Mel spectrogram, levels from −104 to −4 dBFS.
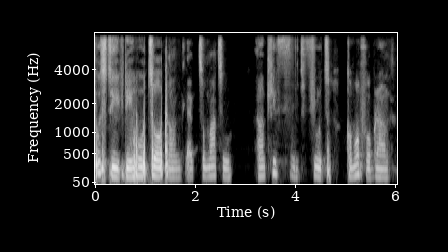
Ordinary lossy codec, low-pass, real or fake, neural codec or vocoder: none; 7.2 kHz; fake; codec, 16 kHz, 2 kbps, FreqCodec, larger model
